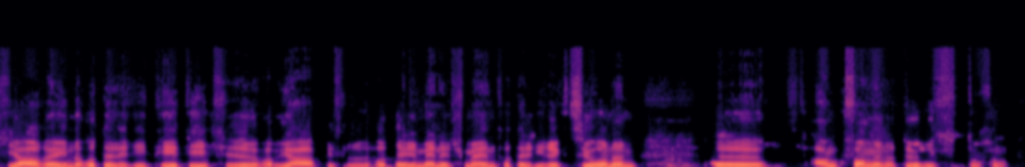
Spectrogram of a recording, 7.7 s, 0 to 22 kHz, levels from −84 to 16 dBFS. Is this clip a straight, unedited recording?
yes; 0 cuts

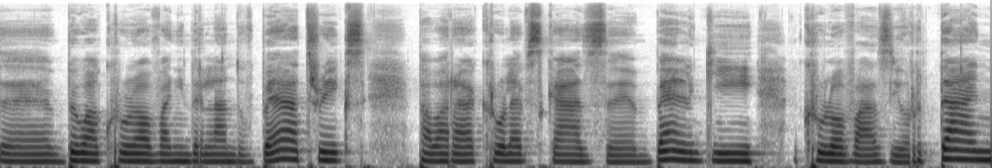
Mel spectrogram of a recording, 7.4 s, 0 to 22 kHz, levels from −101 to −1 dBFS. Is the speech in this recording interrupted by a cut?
no; 0 cuts

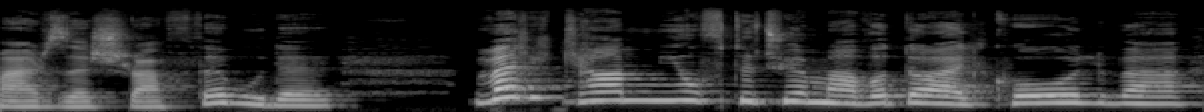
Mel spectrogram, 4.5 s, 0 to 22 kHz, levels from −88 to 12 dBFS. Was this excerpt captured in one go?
no; 1 cut; at 2.1 s

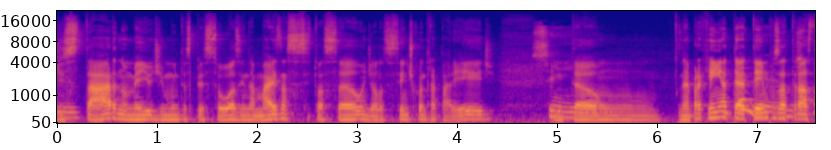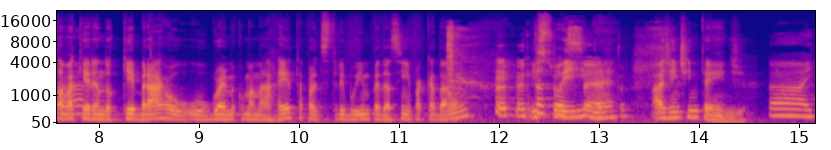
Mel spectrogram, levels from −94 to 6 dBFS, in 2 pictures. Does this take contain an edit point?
yes; 1 cut; at 6.2 s

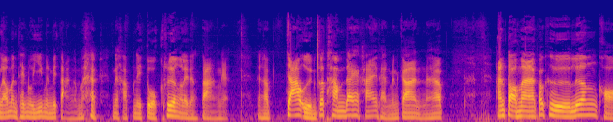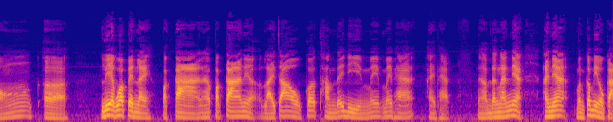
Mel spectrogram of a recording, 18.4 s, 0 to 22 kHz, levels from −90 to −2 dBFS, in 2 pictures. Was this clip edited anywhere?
no; 0 cuts

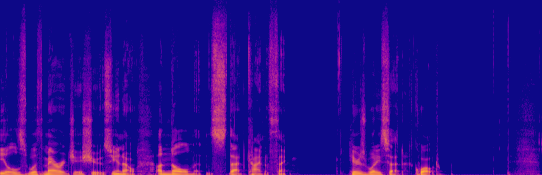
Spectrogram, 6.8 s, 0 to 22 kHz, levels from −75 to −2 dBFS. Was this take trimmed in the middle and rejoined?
no; 0 cuts

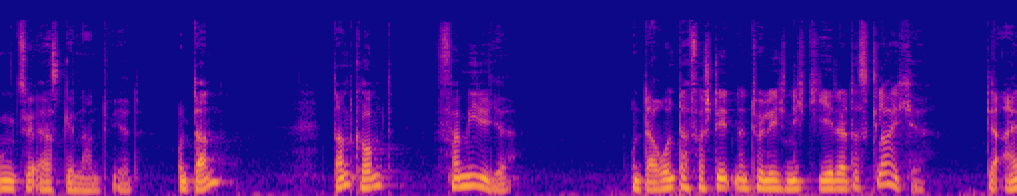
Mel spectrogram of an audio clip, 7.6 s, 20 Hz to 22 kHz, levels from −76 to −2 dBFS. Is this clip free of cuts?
yes; 0 cuts

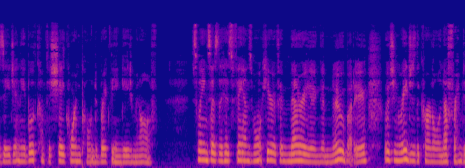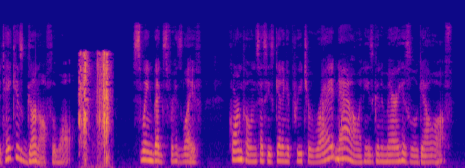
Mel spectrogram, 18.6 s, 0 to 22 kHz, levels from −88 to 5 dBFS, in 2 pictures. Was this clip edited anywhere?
no; 0 cuts

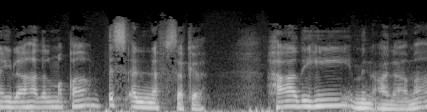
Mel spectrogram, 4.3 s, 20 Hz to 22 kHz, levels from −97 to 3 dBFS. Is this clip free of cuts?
no; 1 cut; at 1.0 s

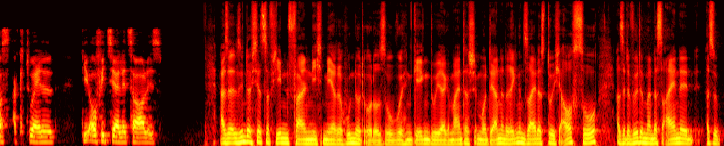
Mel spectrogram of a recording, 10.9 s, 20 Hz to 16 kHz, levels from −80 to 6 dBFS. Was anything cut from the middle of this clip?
no; 0 cuts

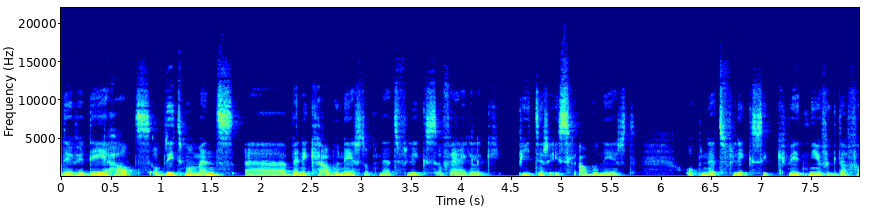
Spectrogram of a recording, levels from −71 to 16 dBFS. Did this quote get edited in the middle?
no; 0 cuts

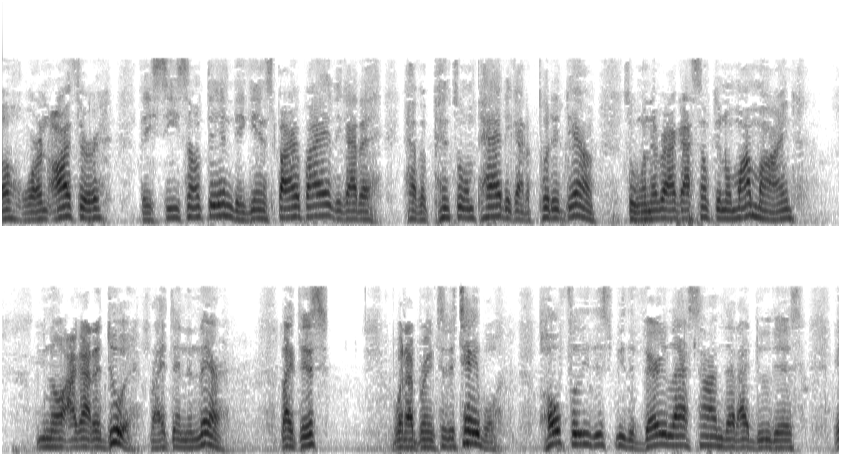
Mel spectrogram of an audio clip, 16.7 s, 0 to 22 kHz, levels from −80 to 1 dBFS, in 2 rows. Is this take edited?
no; 0 cuts

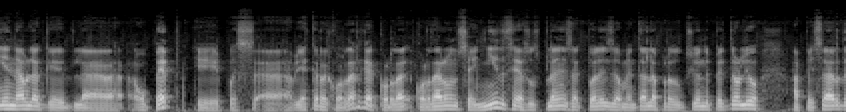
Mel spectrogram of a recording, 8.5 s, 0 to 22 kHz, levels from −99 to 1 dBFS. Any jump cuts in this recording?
yes; 2 cuts; at 1.9 s, 4.1 s

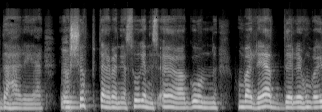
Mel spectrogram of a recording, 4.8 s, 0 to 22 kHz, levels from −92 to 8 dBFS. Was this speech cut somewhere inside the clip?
no; 0 cuts

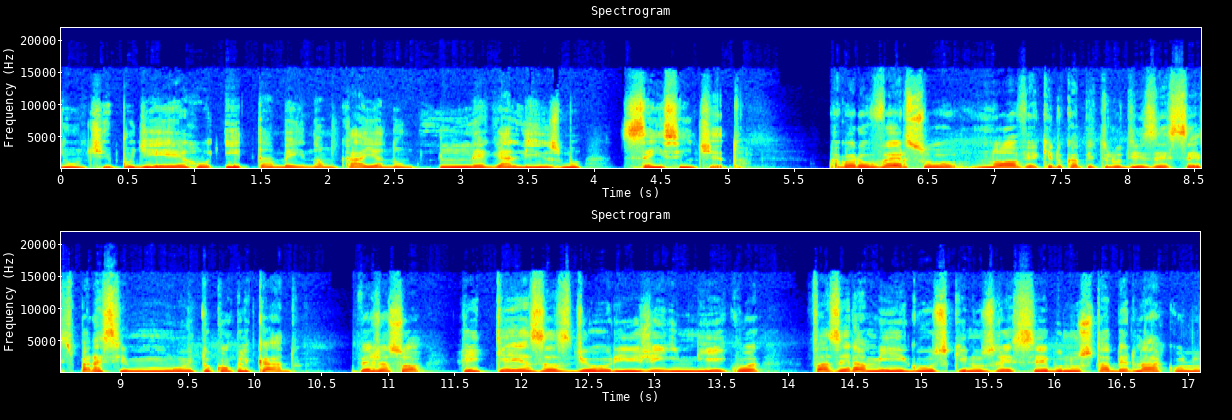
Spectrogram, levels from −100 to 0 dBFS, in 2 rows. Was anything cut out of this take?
no; 0 cuts

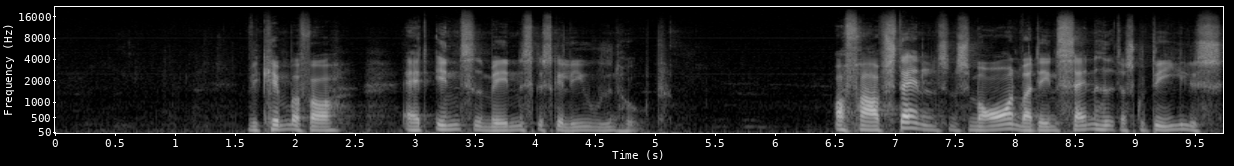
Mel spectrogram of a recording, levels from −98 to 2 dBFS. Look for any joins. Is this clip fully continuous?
no; 1 cut; at 6.4 s

